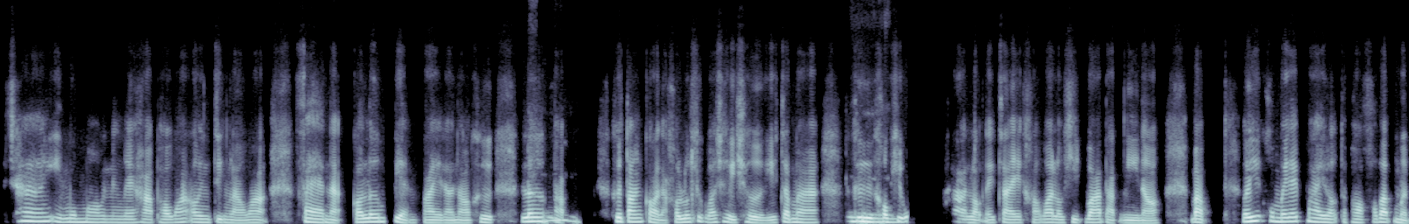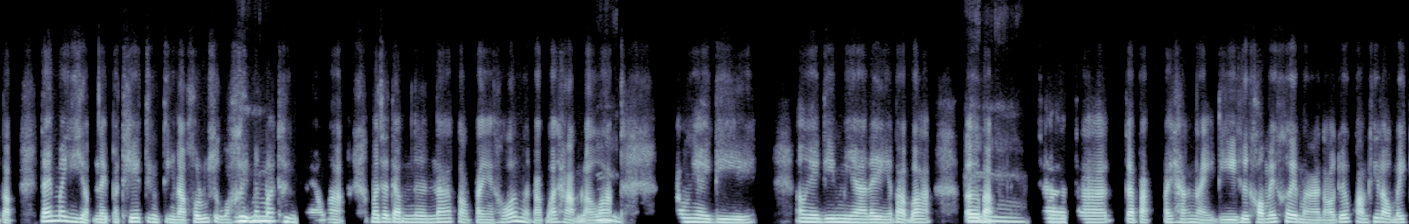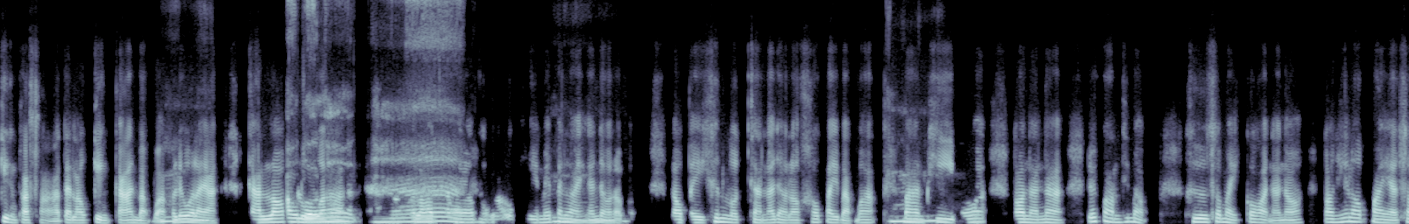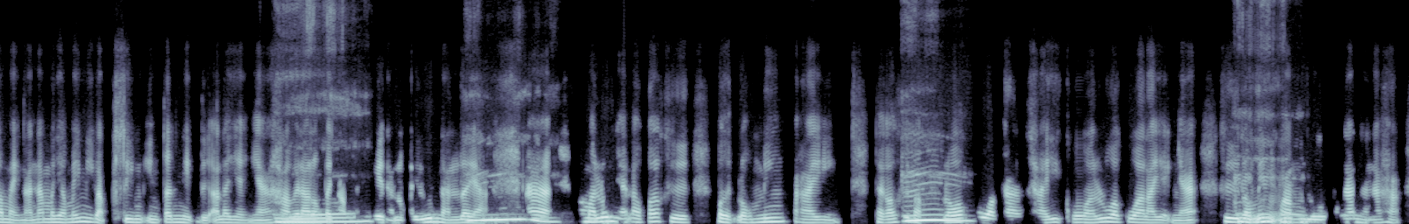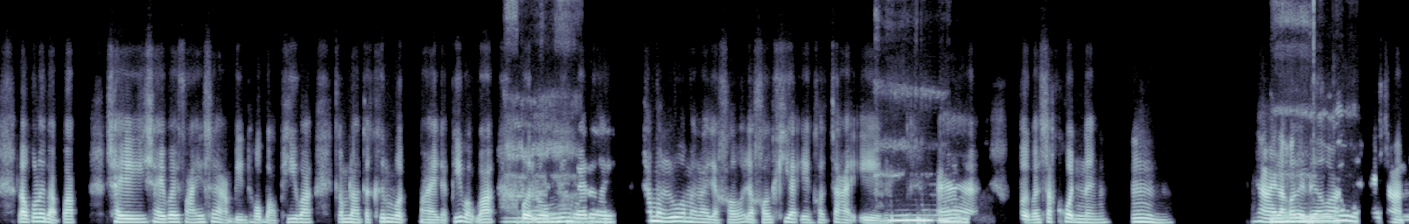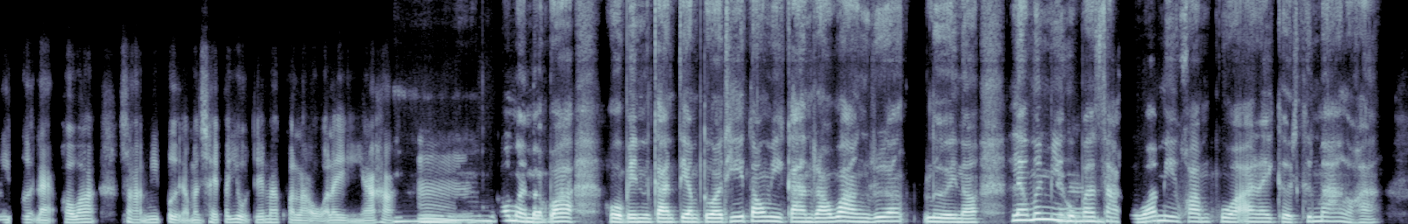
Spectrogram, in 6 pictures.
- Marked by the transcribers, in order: drawn out: "อ๋อ อืม"; in English: "Roaming"; in English: "Roaming"
- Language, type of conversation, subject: Thai, podcast, การเดินทางครั้งไหนที่ทำให้คุณมองโลกเปลี่ยนไปบ้าง?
